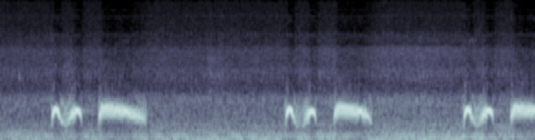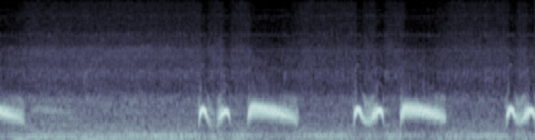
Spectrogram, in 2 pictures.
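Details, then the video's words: Lure call of a spotted dove, repeated about five times: a pair of quick bowed coos, then a longer sliding coo, over constant low background rumble. "Pikat Tekukur"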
